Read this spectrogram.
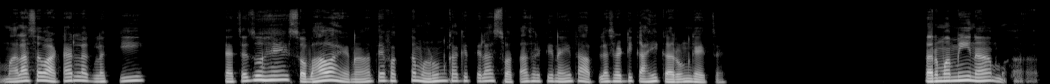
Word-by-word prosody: मला 130 +6 +1
असं 170 +2 0
वाटायला 170 +2 +2
लागलं 140 -6 -1
की, 160 +7 -4 0.8
त्याचा 130 +5 -1
जो 200 +4 +3
हे 205 +2 +3
स्वभाव 135 +4 +3
आहे 165 -9 +2
ना 115 +3 -2
ते 170 - +1
फक्त 165 +2 -4
म्हणून 155 0 +1
का 165 -1 -2
की 170 - -4
त्याला 160 +1 -3
स्वतःसाठी 145 +2 -4
नाही 135 0 0
तर - - 0
आपल्यासाठी 140 +4 -1
काही 135 +3 +1
करून 120 +2 +2
घ्यायचं 110 -4 -2
आहे. 105 - -15 2.0
तर 140 +1 +5
मग 165 +2 +4
मी 185 +3 +4
ना, 165 -2 +3 0.3
अ - - -20
150 Hz, 170 wpm, -20 LUFS, 130-170 Hz, 2.0 s, तर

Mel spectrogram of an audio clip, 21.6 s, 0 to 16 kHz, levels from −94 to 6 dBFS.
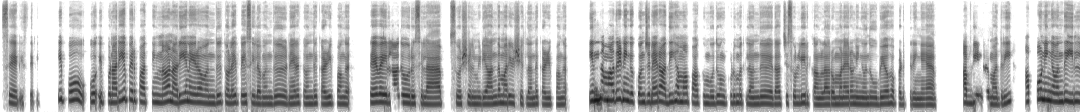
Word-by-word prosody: சரி, 205 -4 -2
சரி. - - -16 0.5
இப்போ 280 -1 -2 0.4
ஒ - - +3 0.2
இப்போ 240 0 -8
நெறைய 265 +7 +3
பேர் 295 -2 0
பாத்தீங்கன்னா, 230 -1 -1 0.2
நறைய 225 +4 +2
நேரம் 230 -2 +1
வந்து 205 +1 -2
தொலைபேசில 215 -1 -1
வந்து 190 +2 -3 0.3
நேரத்த 200 +1 -3
வந்து 190 +1 -3
கழிப்பாங்க. 190 0 -2 0.5
தேவையில்லாத 225 -1 +3
ஒரு 200 -1 +1
சில 195 -2 -4 0.2
ஆப் 185 +1 -3 0.2
சோஷியல் 195 0 -2
மீடியா 185 0 -2
அந்த 200 +2 -1
மாரி 210 0 0
விஷயத்துல 190 -2 -3
வந்து 185 +2 -3
கழிப்பாங்க. 175 0 -4 0.6
இந்த 285 +3 +10
மாதிரி 290 +2 +6
நீங்க 275 -4 +5
கொஞ்ச 235 0 +1
நேரம் 245 +1 +4
அதிகமா 240 +2 +2
பாக்கும்போது, 205 -1 -3
உங்க 205 -2 -4
குடும்பத்தில 210 -2 -4
வந்து 190 +2 -2 0.2
ஏதாச்சும் 185 +2 -3
சொல்லியிருக்காங்களா? 195 -3 -2
ரொம்ப 185 0 -1
நேரம் 190 +1 -1
நீங்க 185 0 -1
வந்து 185 0 -3
உபயோகப்படுத்துறீங்க, 180 -3 -3 0.9
அப்டின்ற 215 0 -3
மாதிரி. 185 +4 -2 0.4
அப்போ 255 +5 -3
நீங்க 285 -3 +6
வந்து 250 +2 +3
இல்ல 255 0 +1
205 Hz, 140 wpm, -19 LUFS, 190-230 Hz, 0.9 s, இந்த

